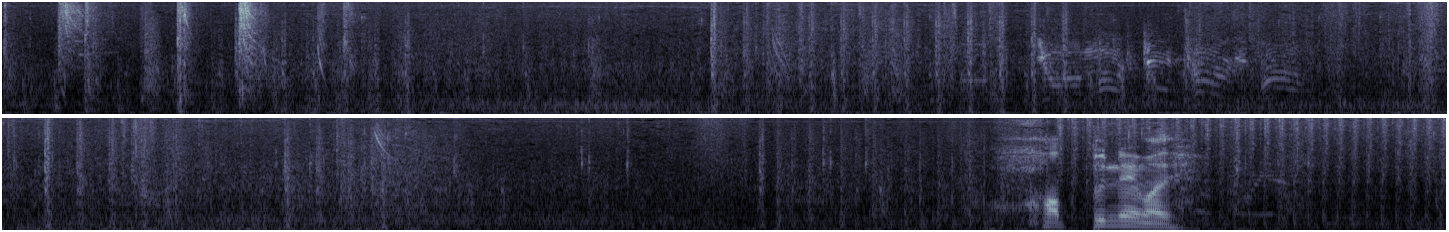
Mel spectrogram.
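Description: An assault rifle fires in short bursts.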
